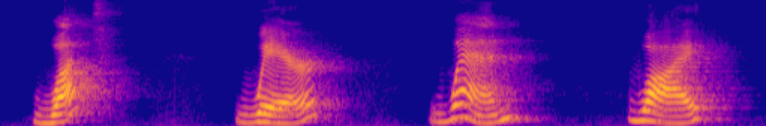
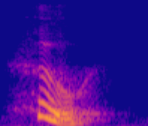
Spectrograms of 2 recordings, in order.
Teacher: we actually drop the W sound entirely and pronounce it with a H sound instead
